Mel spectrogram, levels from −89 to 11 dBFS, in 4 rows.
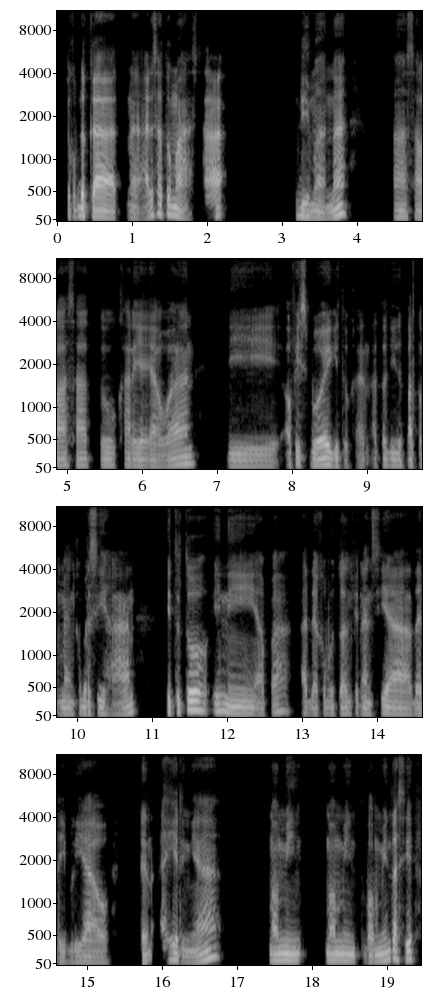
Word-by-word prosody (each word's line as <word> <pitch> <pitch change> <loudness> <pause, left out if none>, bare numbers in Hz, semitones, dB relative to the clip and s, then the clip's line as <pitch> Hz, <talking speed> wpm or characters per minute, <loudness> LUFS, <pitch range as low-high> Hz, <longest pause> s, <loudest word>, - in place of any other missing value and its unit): cukup 110 +1 -7
dekat. 95 -4 +8 0.2
Nah, 85 -3 -4
ada 120 - +2
satu 140 0 +1
masa 100 - +3 0.9
di 105 -3 +1
mana 95 - +2 0.8
salah 95 0 0
satu 95 0 -5
karyawan 95 +4 -1 0.4
di 90 - -6 0.7
office - - -3
boy 95 +2 +5
gitu 90 - -6
kan - - -13
atau 95 - -13
di 95 0 -4
departemen 90 -1 -4
kebersihan, 90 +2 -2 0.4
itu - - -3
tuh 140 -2 +7
ini, 95 -6 +1
apa, 110 +8 -7
ada 90 0 -6
kebutuhan 90 -1 -6
finansial 85 0 -1
dari 85 -1 -3
beliau 85 -1 -1 0.4
dan 95 +1 0 0.2
akhirnya 105 - 0 0.6
memin 105 0 +3 0.3
memin 100 -1 +2
bukan 90 -1 -2
meminta 125 +5 +4
sih. 125 +1 +2
95 Hz, 110 wpm, -25 LUFS, 90-105 Hz, 0.9 s, dekat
